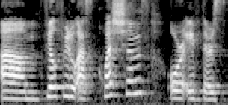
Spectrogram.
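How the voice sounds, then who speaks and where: A woman talks in a Panamanian accent. Her pace is fairly slow. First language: Spanish. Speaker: sales trainer. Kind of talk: live training talk.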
